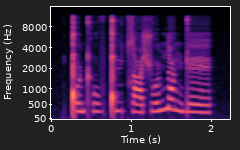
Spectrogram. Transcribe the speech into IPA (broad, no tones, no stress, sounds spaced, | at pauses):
ǃ o ɳ ʈʰ o v ǃ y t͡s ɑ ʃ o ɳ n ɑ ŋ ɖ ɛ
